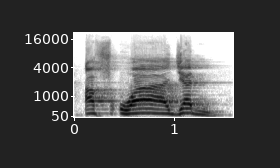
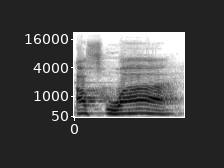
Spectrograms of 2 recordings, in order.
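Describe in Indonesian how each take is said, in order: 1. Kata itu berakhir dengan vokal pendek dan n. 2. Kata itu berakhir dengan vokal panjang, tanpa n. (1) "Kan itu jan kan? Nah, ada n-nya" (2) "n-nya itu dihilangkan. Iya, dan panjang dua harokat"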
